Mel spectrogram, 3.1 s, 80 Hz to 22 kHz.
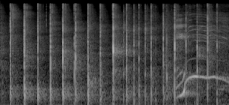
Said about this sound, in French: Et demander de mieux que le podcast pour euh, fêter les 10 ans d'amitié, je trouve, ça s'applaudit.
